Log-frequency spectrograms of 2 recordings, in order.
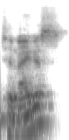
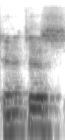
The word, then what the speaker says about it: tinnitus: So tonight we will be focusing on tinnitus or tinnitus. It's pronounced different ways, ringing in the ear, as well as the effect that PBM can have on brain issues.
